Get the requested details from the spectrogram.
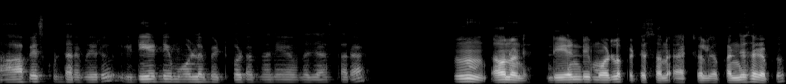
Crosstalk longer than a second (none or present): none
